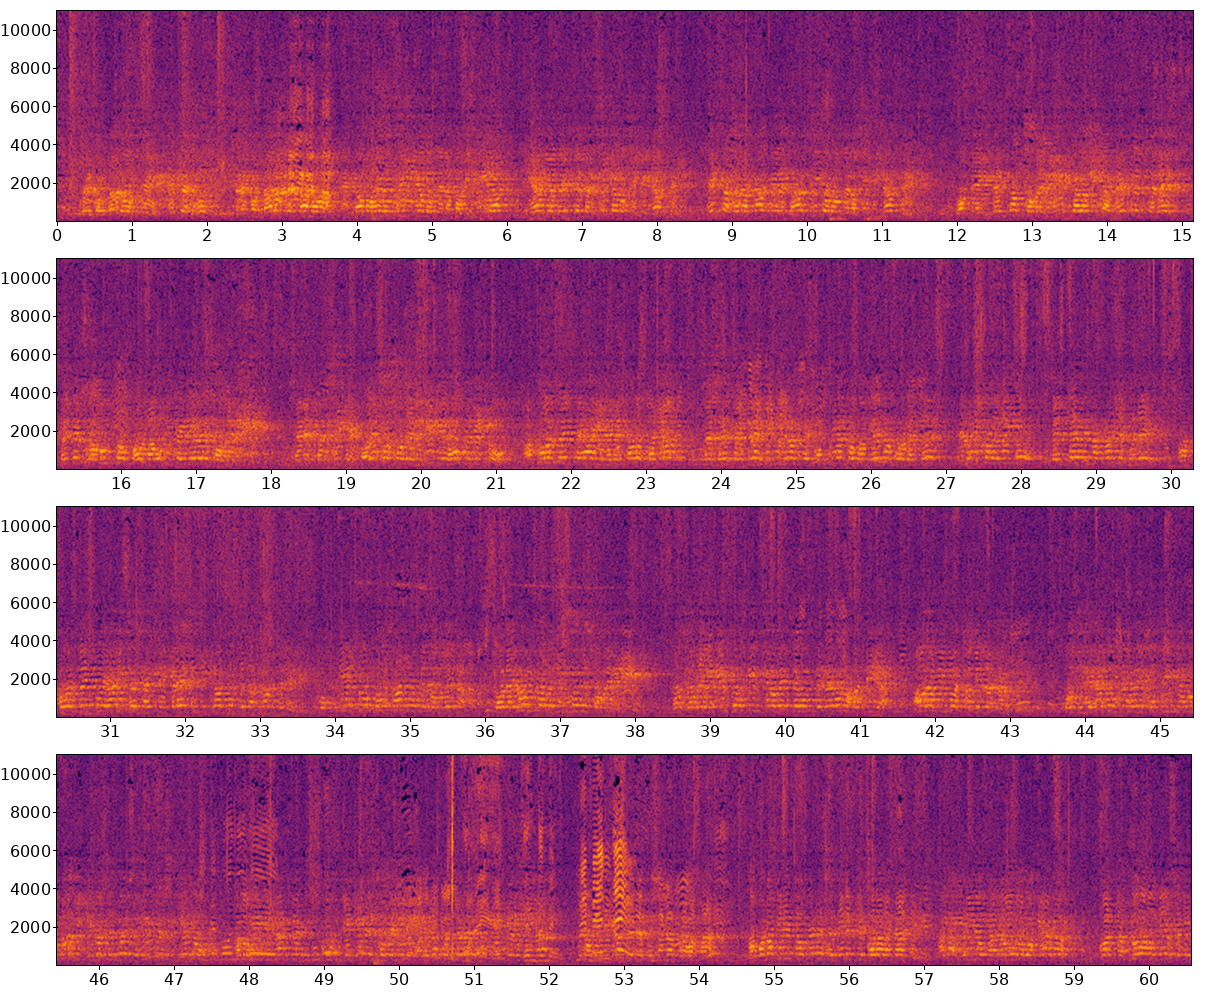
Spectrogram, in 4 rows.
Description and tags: speech using a megaphone in a demonstration against upcoming modifications to Spanish immigration law to make it more restrictive. Some voices of passing people can also be heard. Recorded along Calle Tetuan (Seville, Spain) using Edirol R09 internal mics
city, drum, field-recording, marching, megaphone, parade, percussion, seville, slogans, spanish, vocal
